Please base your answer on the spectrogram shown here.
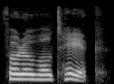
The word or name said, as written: photovoltaic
